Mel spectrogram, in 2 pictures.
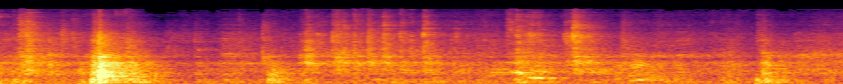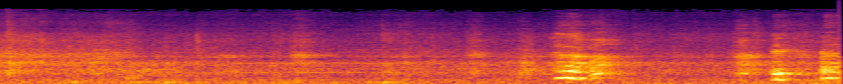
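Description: A run of knocks and clatters, the loudest a sharp knock about half a second in, over a faint steady hum.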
